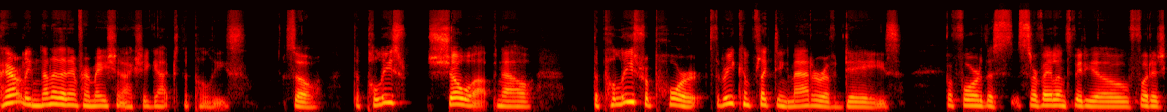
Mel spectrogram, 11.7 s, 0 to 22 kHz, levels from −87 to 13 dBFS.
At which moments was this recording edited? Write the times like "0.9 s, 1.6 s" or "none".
7.9 s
